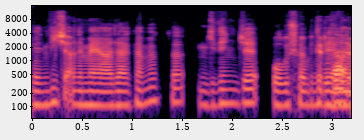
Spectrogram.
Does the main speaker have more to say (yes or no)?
no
